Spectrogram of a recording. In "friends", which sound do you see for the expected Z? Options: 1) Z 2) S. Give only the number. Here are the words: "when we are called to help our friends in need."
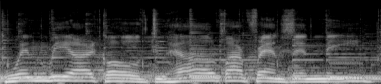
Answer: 1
